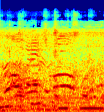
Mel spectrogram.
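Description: Indistinct chatter of several voices, including high children's voices.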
